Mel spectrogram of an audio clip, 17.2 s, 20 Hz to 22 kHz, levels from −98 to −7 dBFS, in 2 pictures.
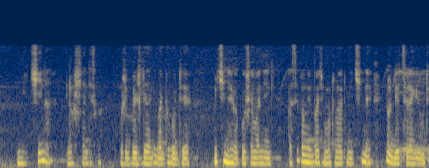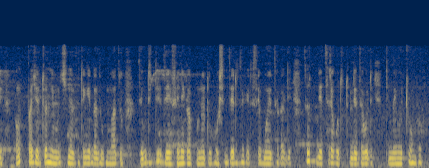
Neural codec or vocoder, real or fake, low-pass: none; real; 7.2 kHz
